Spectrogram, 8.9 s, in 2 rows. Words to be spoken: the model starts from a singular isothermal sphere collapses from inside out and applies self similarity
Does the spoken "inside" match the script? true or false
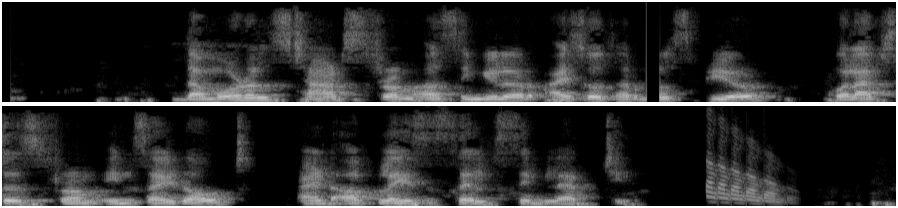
true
